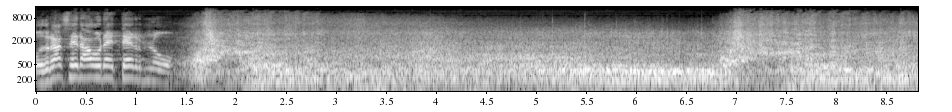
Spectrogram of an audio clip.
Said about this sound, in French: Un avion de chasse surgit en rasant le centre de convention.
